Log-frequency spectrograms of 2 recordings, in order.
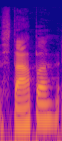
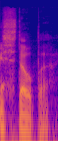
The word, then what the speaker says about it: Stopa: like Stapa. It just it's probably where it came from my brain. But I, now that I know the correct pronunciation, it'll always be Stopa.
